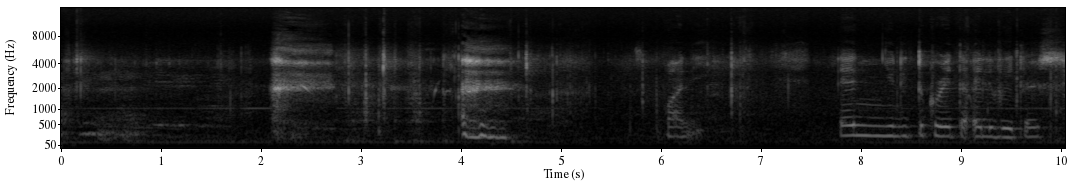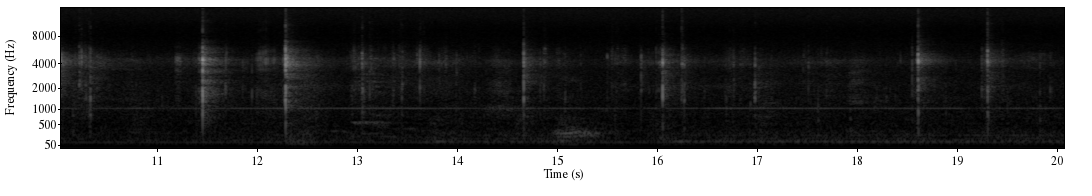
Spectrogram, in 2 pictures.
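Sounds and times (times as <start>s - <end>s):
paper crackling and snapping: 2.7s - 7.0s, 11.2s - 20.0s.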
